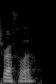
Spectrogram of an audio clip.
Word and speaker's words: Ruffalo: It's Ruffalo, like Pretty Buffalo.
